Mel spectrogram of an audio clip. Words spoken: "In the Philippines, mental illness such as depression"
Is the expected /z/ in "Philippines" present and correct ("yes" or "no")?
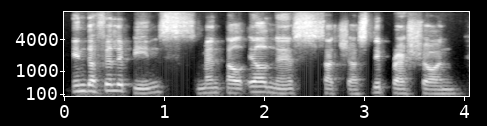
no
